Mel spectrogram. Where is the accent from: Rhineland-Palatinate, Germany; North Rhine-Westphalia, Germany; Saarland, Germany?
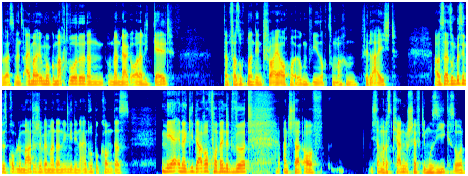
Saarland, Germany; Ich komme ja original aus dem Saarland.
